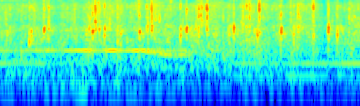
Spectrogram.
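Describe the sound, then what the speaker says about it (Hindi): Devotees at a Shrimad Bhagavat katha applaud in a hall, a dense crowd patter of clapping with a faint sustained musical tone beneath, loud and close, continuing without speech. "तालियां बजाओ"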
